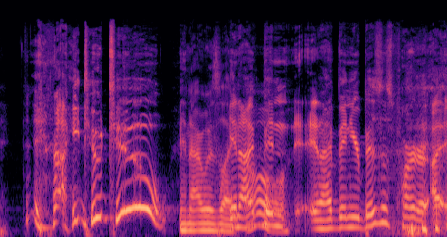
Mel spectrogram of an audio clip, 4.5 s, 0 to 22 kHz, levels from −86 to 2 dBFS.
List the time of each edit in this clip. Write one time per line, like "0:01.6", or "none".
none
